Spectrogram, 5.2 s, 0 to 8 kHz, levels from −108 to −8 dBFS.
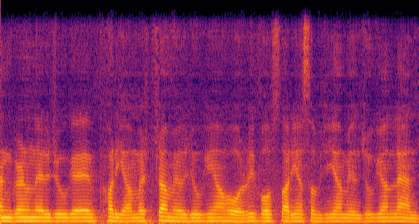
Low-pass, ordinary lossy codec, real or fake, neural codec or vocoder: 7.2 kHz; Opus, 64 kbps; fake; codec, 24 kHz, 0.5 kbps, DualCodec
